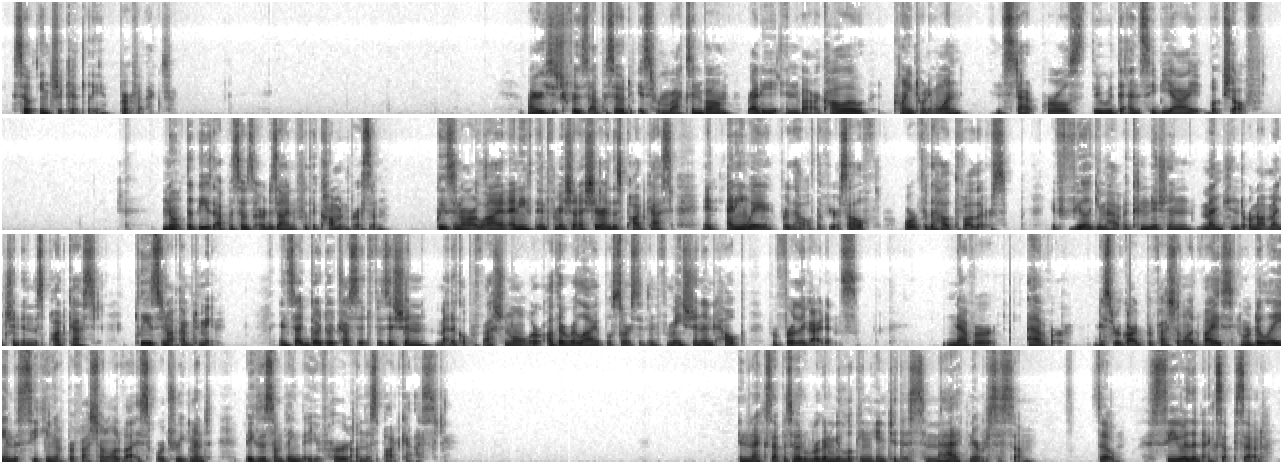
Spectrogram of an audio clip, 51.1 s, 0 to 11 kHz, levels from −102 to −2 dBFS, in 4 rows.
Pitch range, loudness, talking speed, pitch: 120-145 Hz, -22 LUFS, 170 wpm, 130 Hz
